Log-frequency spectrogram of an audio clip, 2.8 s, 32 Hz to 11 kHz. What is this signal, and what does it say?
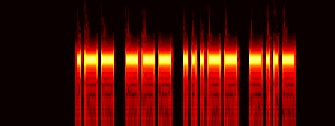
Morse code, heard as a keyed tone, about 35 wpm, 700 Hz. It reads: WO3X
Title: USA Call Signs - 4 Characters - 2x Character Spacing - 35wpm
